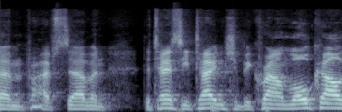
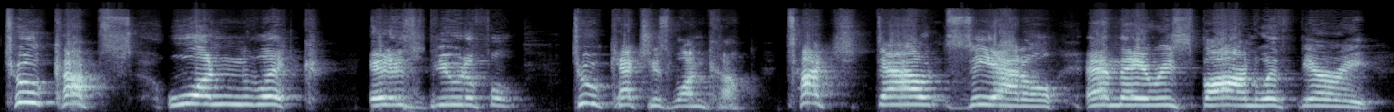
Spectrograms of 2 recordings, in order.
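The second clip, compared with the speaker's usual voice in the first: high, loud ecstatic shout; touchdown call; 9 semitones higher, 8 dB louder, much slower than usual. Real, not acted. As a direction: scream the touchdown like a hyped announcer. Touchdown call, hyped announcer.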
